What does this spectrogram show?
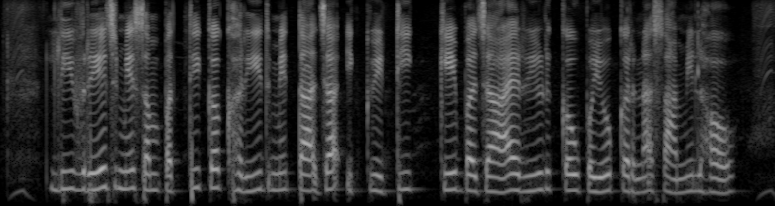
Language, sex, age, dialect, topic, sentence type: Bhojpuri, female, 18-24, Western, banking, statement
